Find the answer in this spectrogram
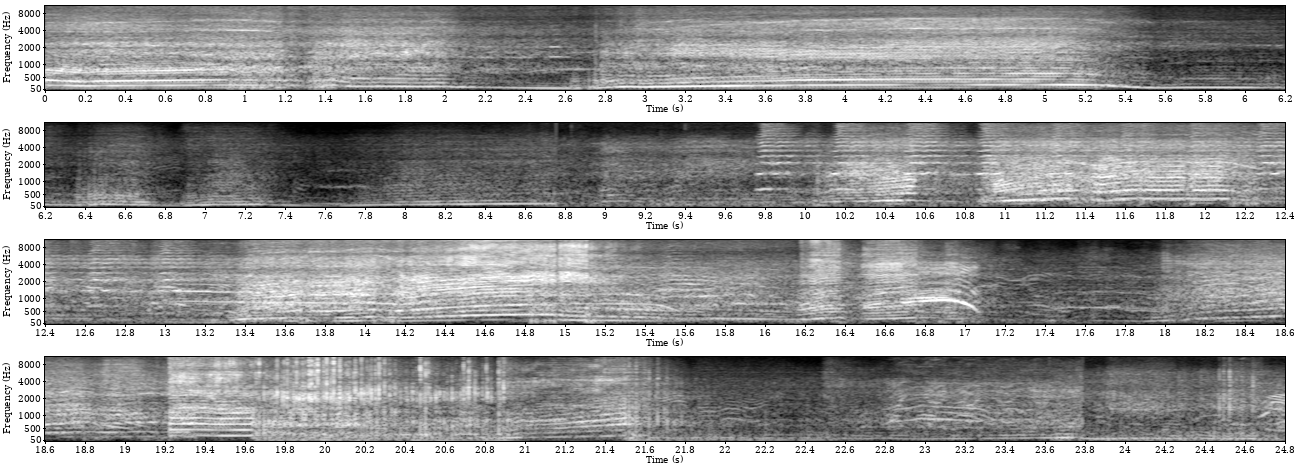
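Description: Rally car engines revving hard, their pitch climbing and falling again and again with each gear change and lift as the cars pass on the stage. The sound eases off in the middle and cuts off suddenly near the end of the second car's run.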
